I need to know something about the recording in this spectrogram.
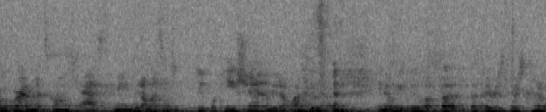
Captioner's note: stammers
